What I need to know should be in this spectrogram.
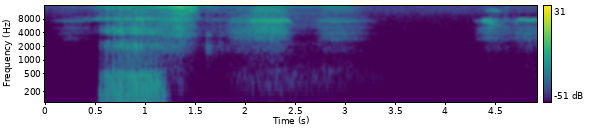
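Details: One loud, buzzing, voiced snore on the in-breath, then a softer noisy out-breath; loud snoring.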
